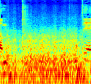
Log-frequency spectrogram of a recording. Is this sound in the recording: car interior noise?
yes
